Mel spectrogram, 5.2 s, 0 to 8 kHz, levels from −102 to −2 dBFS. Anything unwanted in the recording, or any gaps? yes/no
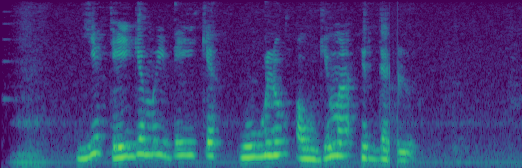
yes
